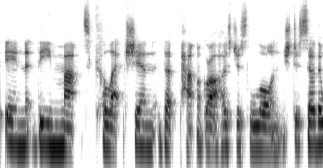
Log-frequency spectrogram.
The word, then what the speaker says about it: Pat McGrath: time so it's not pat mcgrath apparently the th is silent it's pat mcgrath who knew anyway so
